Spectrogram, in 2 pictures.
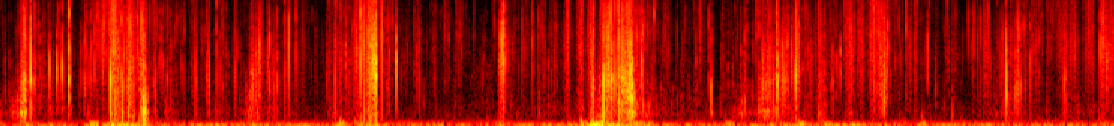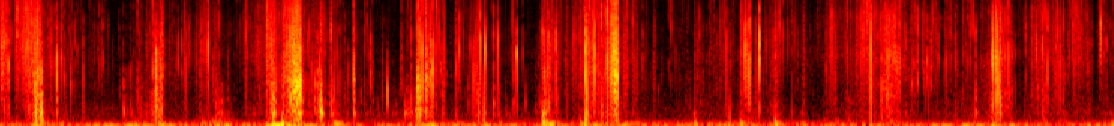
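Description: Cupped hands press and rub clear plastic bubble wrap laid over a recorder, working it with their fingertips. Dense crinkling and crackling is broken by sharp, bright pops and cracks that stop dead with no ring. Louder bursts recur every second or two over a steady rustle.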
